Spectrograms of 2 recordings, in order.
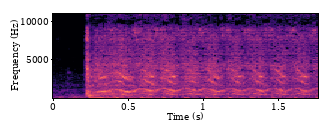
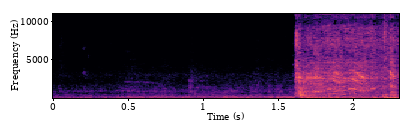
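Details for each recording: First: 1978 Plymouth Volare wagon that sat in a junkyard for 4 years, after a bad ground in the ignition wiring was fixed: the starter cranks the engine normally with a quick, even churn of compression pulses and no firing yet. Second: 1978/79 Plymouth Volare wagon, out of a junkyard after four years: starter churns quickly and evenly for about five seconds, almost catching but never running; the distributor cap isn't seated all the way and won't sit.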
